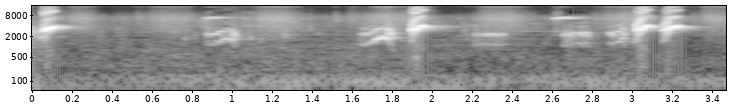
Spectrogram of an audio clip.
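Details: Red-whiskered bulbul in fast morning ché singing, meant to rouse newly caught birds: loud, bright, rising and falling warbled notes in clusters about a second apart, with a few high thin whistles between.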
